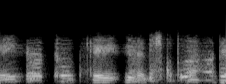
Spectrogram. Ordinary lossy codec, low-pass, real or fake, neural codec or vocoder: MP3, 48 kbps; 9.9 kHz; fake; codec, 44.1 kHz, 0.9 kbps, DAC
